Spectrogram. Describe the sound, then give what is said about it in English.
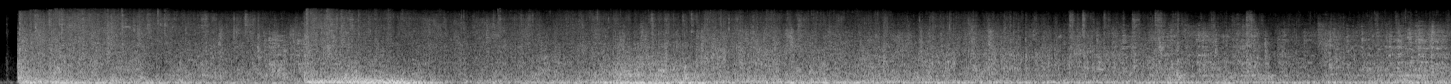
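A trailer loaded with gas cylinders explodes in a loud, dense roar of noise, with a deep, heavy blast surging partway through before the roar carries on steadily to the end. “As the trailer explodes”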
